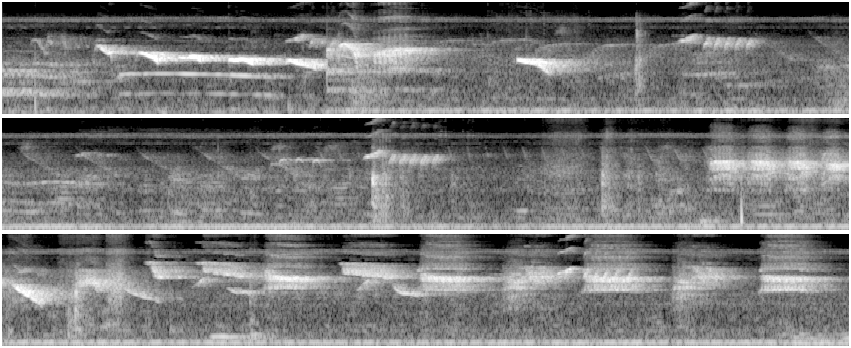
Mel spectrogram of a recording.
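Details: Canary song, panda versus yellow canary: scattered whistled phrases and descending slurs, a quiet pause with a steady low hum, then a busier stretch of buzzy warbled notes near the end.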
